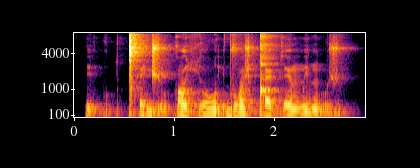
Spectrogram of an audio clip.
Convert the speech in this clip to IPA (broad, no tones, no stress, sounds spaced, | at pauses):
ḭ kʷ ɪ k ǀʰ ɪ d͡ʒ ṵ k ɔ ç u w ḭ d w ɔ ʒ ǃ ɛ k ɪ m i ŋ ṵ ʒ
